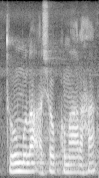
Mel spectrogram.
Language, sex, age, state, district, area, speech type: Sanskrit, male, 45-60, Telangana, Karimnagar, urban, spontaneous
